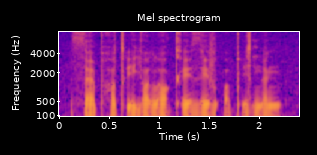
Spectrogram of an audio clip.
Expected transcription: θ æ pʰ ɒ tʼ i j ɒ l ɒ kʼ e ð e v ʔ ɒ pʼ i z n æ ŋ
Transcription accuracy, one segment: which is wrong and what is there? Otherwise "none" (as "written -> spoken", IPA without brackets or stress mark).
none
